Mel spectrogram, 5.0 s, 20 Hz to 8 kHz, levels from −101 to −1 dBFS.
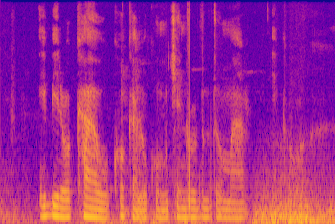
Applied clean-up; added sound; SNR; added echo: none; Thunder; 5 dB; none.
